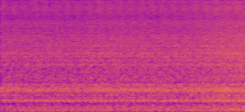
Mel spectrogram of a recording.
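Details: Honda Prelude SH idling after about ten minutes of running, following oil cooler/adapter gasket replacement for an oil leak; steady, even idle with a constant low hum, no knocks, ticks or misses; healthy, leak appears fixed.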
